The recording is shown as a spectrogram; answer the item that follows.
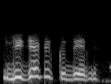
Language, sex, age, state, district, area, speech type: Odia, female, 18-30, Odisha, Nabarangpur, urban, conversation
